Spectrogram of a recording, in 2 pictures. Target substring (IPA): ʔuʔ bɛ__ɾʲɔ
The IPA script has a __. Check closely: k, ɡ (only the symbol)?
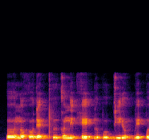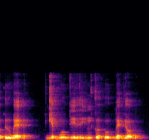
ɡ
